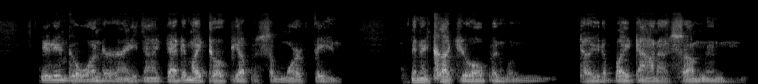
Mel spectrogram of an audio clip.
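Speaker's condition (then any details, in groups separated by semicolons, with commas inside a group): Laryngectomy, voice prosthesis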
